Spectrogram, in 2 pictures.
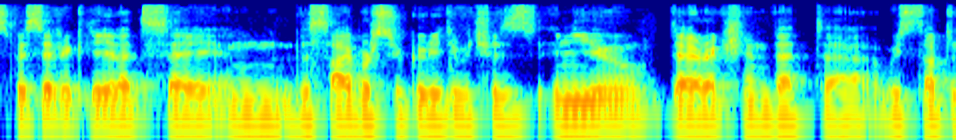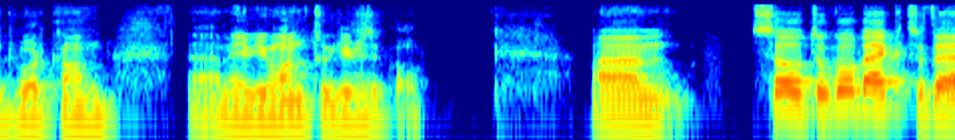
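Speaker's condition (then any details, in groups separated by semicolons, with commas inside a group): No condition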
